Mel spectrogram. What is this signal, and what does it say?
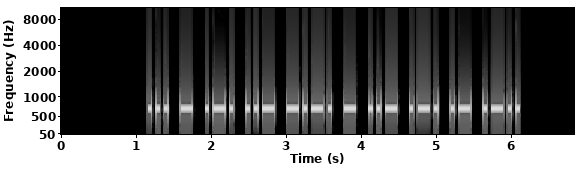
Morse code, heard as a keyed tone, about 22 wpm, 700 Hz. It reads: STRUCTURAL
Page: morse-code-ninja-practice-22wpm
